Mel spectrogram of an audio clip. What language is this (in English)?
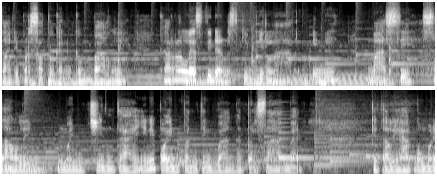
Indonesian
